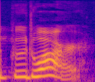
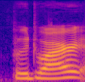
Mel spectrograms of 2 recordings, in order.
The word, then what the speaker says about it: boudoir: people just to say budoir budoir I just like a bu and a d but technically it is a French word it's the French word for bedroom and so the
